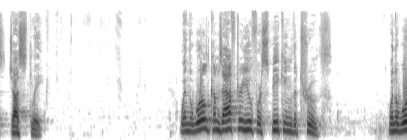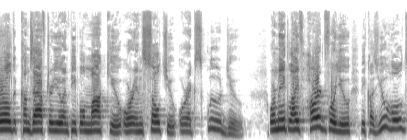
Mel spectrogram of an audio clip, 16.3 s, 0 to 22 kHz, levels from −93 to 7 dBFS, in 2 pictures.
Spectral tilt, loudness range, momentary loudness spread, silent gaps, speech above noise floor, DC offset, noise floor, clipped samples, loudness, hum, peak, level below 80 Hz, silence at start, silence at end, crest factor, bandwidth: -6 dB/octave; 10 LU; 13 LU; none; 63 dB; under 0.1%; -80 dBFS; under 0.1%; -17 LUFS; none; -2 dBFS; -72 dBFS; 0.2 s; 0 s; 16 dB; 16.5 kHz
